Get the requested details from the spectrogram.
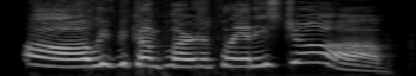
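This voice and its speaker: Loud and extremely high-pitched, a man's voice comes through with a dry, close sound and no echo. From Canada. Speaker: streamer. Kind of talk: casual chat. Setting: live stream.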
